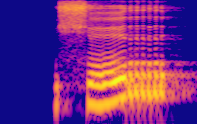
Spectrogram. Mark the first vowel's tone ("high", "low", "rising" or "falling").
rising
